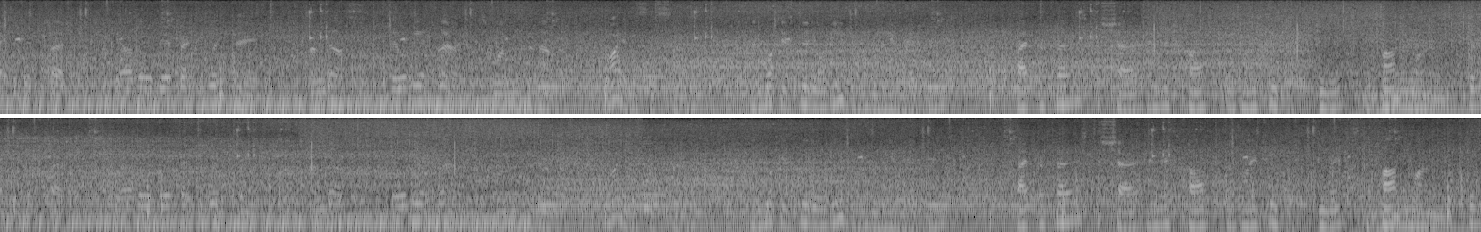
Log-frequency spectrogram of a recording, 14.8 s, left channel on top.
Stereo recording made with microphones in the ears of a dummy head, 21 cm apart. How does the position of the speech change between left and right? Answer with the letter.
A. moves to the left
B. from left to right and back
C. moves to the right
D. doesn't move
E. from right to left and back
C.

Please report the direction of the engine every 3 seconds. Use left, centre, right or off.
right, right, centre, left, left.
